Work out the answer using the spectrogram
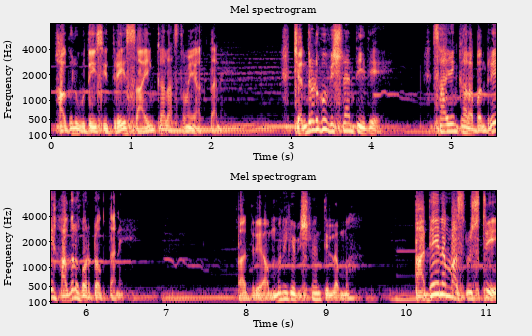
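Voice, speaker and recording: An actor playing a grown son who speaks to his mother, turning from tender to bitter and pleading, in film melodrama dialogue with music underneath. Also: medium pitch. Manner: emotional, swings from tender to bitter reproach.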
